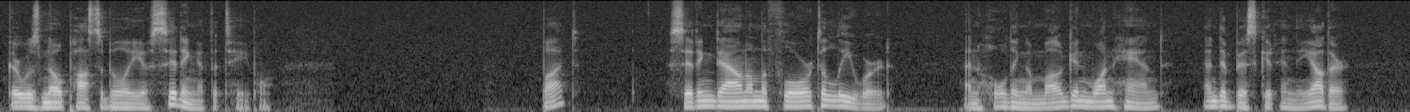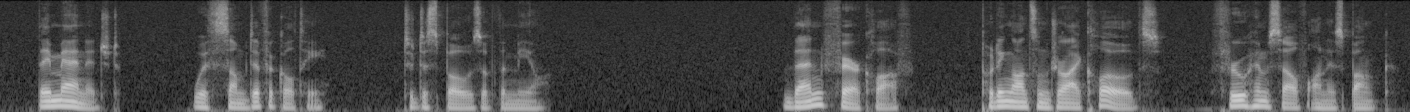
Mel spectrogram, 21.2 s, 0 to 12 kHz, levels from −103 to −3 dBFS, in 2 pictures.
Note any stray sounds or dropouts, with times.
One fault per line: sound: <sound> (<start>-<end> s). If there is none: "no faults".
no faults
